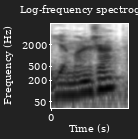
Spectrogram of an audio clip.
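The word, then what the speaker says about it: Iemanjá: lot of people pronounce yamaya in portuguese you pronounce it yamanja i kinda grew up with her energy a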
